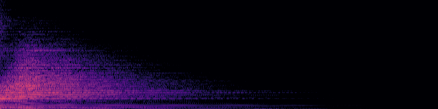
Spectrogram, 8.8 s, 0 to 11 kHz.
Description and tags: China Gong 01
cymbal cymbals drums one-shot bowed percussion metal drum sample sabian splash ride china crash meinl paiste bell zildjian special hit sound groove beat
crash, zildjian, one-shot, sabian, paiste, percussion, bell, hit, groove, china, cymbals, cymbal, sound, gong, beat, special, drum, sample, ride, drums, metal, bowed, meinl, splash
